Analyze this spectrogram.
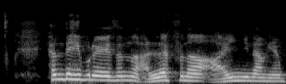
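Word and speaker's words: עין: 요 I는요, 이것도 현대 히브리어에서는 묵음 처리라는데, 이거 목구멍 아주 깊숙이 나는 소리입니다. 이런 발음이에요.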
